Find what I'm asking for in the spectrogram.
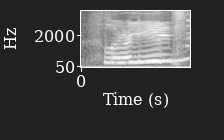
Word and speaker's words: Floridians: All Floridians. Is that how you say it? – Yeah. Floridians. like accordions.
